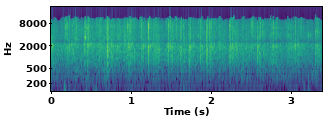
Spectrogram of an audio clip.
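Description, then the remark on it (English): A church audience claps steadily and densely, many hands blending into a continuous, even wash of applause with no voices standing out, clapping to welcome first-time visitors. “If this is your first time here, we just want to honor you, and we do that around here by clapping for you.”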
